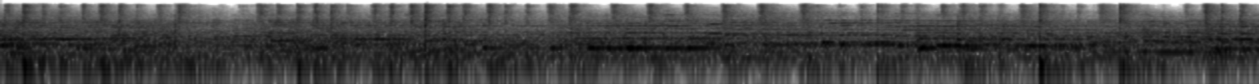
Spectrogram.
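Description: Yangqin, the Chinese hammered dulcimer, played in quick runs of hammered notes that ring on, with a cajon adding occasional deep thumps.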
